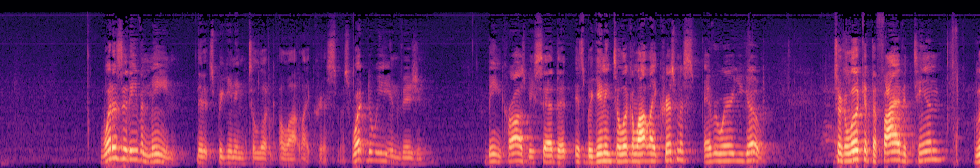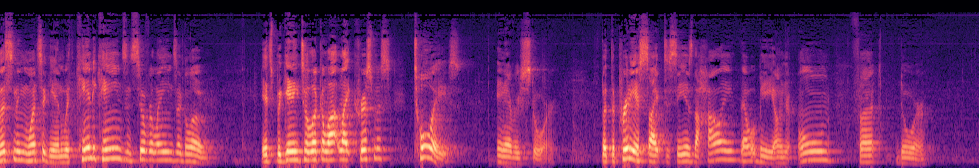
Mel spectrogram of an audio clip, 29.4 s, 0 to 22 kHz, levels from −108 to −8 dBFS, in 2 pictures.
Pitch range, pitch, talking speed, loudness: 145-205 Hz, 175 Hz, 165 wpm, -23 LUFS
